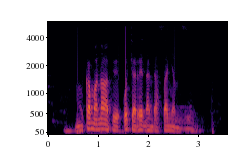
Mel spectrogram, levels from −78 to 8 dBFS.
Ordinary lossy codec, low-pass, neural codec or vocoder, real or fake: Opus, 64 kbps; 5.4 kHz; none; real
